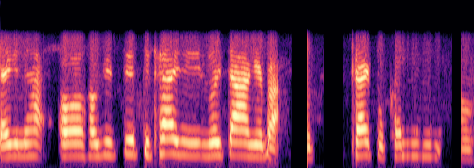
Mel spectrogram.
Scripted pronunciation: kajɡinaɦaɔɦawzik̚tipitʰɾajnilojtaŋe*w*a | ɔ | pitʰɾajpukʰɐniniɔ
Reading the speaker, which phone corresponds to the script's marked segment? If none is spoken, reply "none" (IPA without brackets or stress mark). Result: b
